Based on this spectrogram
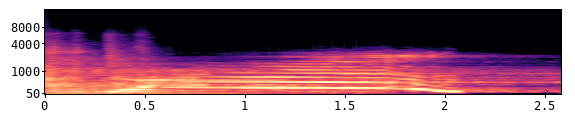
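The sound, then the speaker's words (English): A monster howls from beyond a door: a deep, drawn-out howl that opens with a rough growl, holds a steady moaning tone for about two seconds, then bends upward and drops off abruptly. It is loud and alone, with no talking. “As if daring her to go on, the monster howled from beyond the door.”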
